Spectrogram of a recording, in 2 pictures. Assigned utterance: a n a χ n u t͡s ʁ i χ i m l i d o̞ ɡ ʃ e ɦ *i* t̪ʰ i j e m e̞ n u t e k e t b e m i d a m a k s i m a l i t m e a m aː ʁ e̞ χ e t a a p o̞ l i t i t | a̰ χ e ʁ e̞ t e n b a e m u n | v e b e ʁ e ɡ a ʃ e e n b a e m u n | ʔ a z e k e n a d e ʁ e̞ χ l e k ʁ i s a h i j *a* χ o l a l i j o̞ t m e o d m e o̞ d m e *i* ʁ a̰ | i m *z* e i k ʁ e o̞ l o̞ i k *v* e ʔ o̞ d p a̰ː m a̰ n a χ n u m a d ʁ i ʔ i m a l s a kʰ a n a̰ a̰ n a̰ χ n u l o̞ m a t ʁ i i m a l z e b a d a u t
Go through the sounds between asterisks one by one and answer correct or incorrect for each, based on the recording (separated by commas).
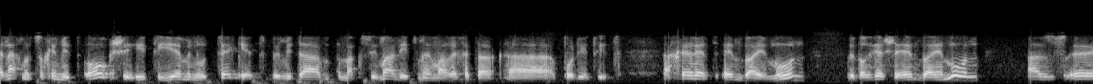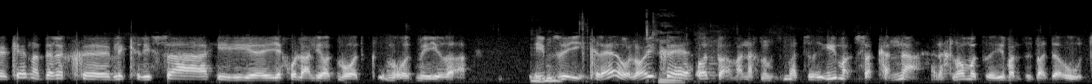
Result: correct, incorrect, correct, correct, incorrect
